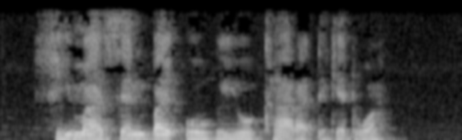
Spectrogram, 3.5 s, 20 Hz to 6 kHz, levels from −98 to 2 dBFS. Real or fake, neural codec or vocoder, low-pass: real; none; 5.4 kHz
